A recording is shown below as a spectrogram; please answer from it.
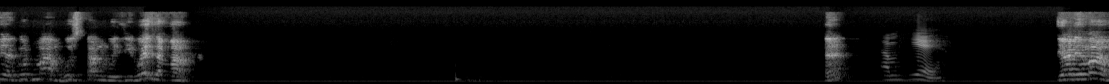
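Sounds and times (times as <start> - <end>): person's voice: 0.0 - 1.9, 8.3 - 9.4, 10.6 - 11.0.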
